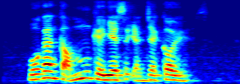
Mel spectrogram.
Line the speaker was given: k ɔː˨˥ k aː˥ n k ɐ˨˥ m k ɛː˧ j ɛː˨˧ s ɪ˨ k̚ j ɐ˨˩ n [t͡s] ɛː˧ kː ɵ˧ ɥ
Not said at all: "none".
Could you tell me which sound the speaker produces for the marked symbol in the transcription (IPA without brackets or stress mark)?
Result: t͡s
